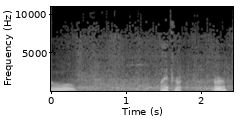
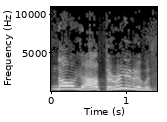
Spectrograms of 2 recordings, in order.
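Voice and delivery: higher, acted-out insistent correction; emphatic insistence; 7 semitones higher than usual. Young volunteer correcting the man a second time, emphatically insistent. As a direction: press the retold point harder, pitched right up. Acts out repeating the instruction, more insistent.

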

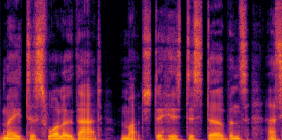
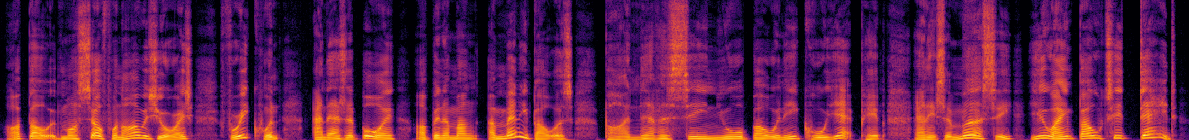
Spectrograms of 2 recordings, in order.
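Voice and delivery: high, louder, earnest character voice; amazed Joe character; 10 semitones higher, 4 dB louder than usual. A narrator's reading. Joe telling Pip of his own boyhood bolting, amazed. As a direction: marvel in a pitched-up, emphatic voice.

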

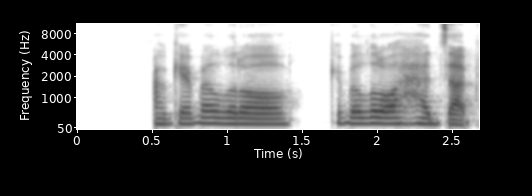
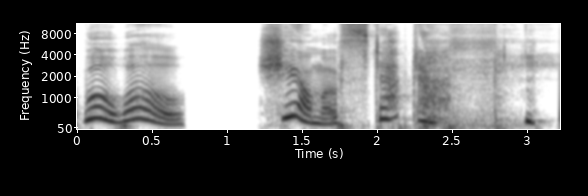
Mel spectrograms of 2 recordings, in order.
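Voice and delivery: higher, louder startled whoa; 7 semitones higher, 5 dB louder than usual. Retold or imitated. Guest pulling his foot away, higher and louder, startled. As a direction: jerk back in alarm.

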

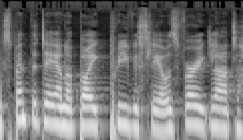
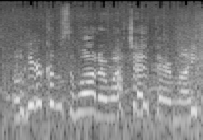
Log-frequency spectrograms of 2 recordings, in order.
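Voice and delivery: excited squeal; 7 semitones higher than usual. Real, not acted. Wave washing over her feet.

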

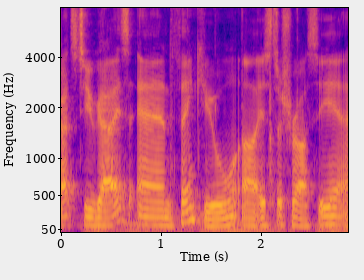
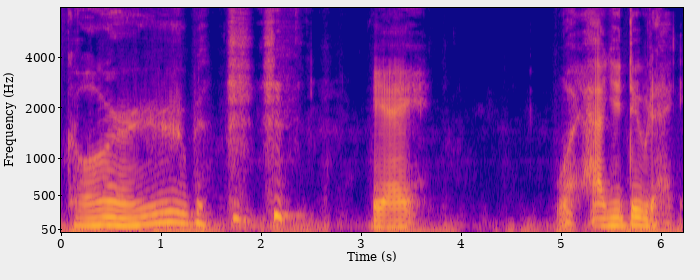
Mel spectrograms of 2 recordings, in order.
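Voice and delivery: goblin voice; 3 dB quieter, much slower than usual. Acted.

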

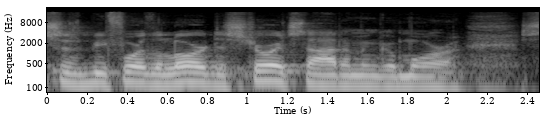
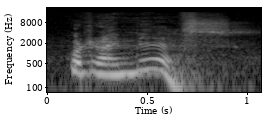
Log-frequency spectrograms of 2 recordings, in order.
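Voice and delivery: higher, hushed mock disbelief; mildly stunned, as if you missed something; bewildered; 9 semitones higher, 8 dB quieter than usual. Preacher voicing his own bafflement at the mother's request, higher and softer.

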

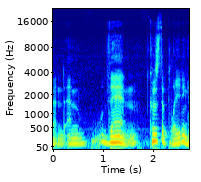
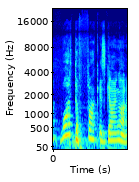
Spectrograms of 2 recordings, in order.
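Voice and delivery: retold panic; 8 semitones higher than usual. Panicking while driving, wife bleeding.

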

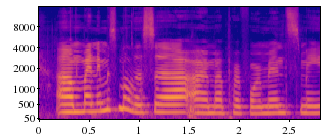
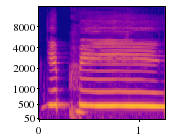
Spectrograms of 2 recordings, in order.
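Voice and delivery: excited cheer; 12 semitones higher, 12 dB louder than usual. Real, not acted. Cheering hometown mention.

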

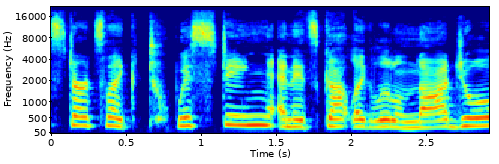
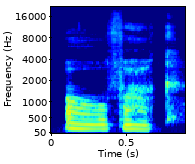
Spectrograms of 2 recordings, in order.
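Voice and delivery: low, hushed dread; quiet acted oh-no moment; dismayed realisation; 8 semitones lower, 8 dB quieter than usual. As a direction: sink low and soft, talking to yourself. Her realisation after the slip.

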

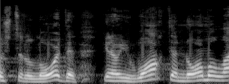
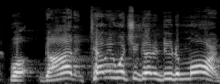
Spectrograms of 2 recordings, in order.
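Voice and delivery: mock demand; 9 semitones higher than usual.

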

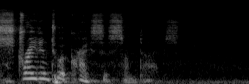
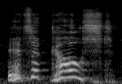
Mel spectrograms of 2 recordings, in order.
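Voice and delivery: higher, drawn-out cry of alarm; mock cry of fear; 4 semitones higher, slower than usual. Preacher voicing the frightened disciples, mock cry of fear. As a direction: cry it out slowly, pitch lifted. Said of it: "they cried out".

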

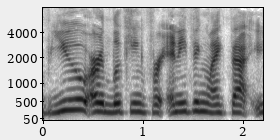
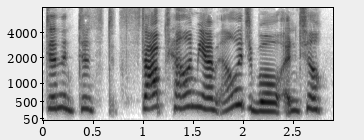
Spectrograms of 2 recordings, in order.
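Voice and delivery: higher, fed-up pleading voice; exasperated retort; 7 semitones higher than usual. Retold or imitated. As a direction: push back, exasperated. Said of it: "I'm like".

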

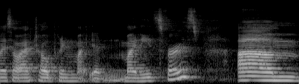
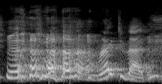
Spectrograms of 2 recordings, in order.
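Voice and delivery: slow, laughing and louder; 10 semitones higher, 8 dB louder, much slower than usual. Real, not acted. Host joking she is going straight to bed, slow laughing. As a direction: giggle it out, drawn out.

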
